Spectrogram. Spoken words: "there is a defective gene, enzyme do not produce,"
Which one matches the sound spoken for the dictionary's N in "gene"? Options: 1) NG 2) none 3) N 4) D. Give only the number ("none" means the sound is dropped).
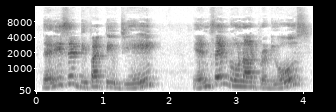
2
